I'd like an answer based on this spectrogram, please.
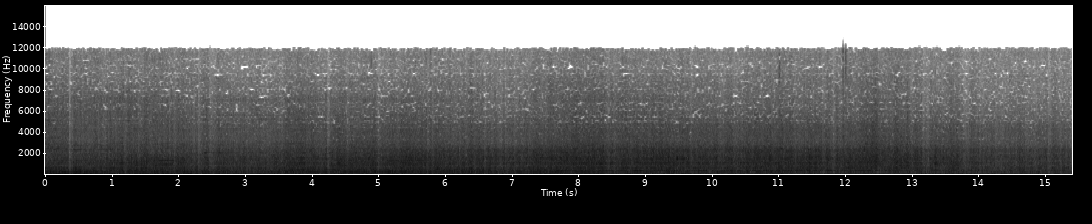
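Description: Engine and road noise of vehicles under way, heard from a moving car, with one engine note climbing slowly in pitch.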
